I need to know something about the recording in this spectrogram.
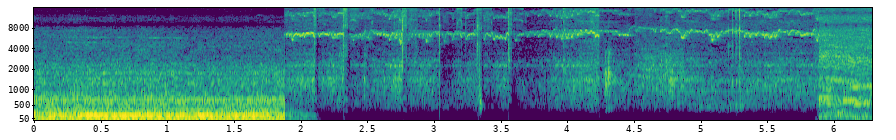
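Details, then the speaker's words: Scania DC12 dump truck engine with an oil pressure complaint, spun bearings and scored cylinders: the oil pump is turned by hand and gives a dry high squeal in short chirps. It is very stiff but still pumps; metal chips are likely a consequence, not the cause. "Насос крутится очень туго, но при этом он качает."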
